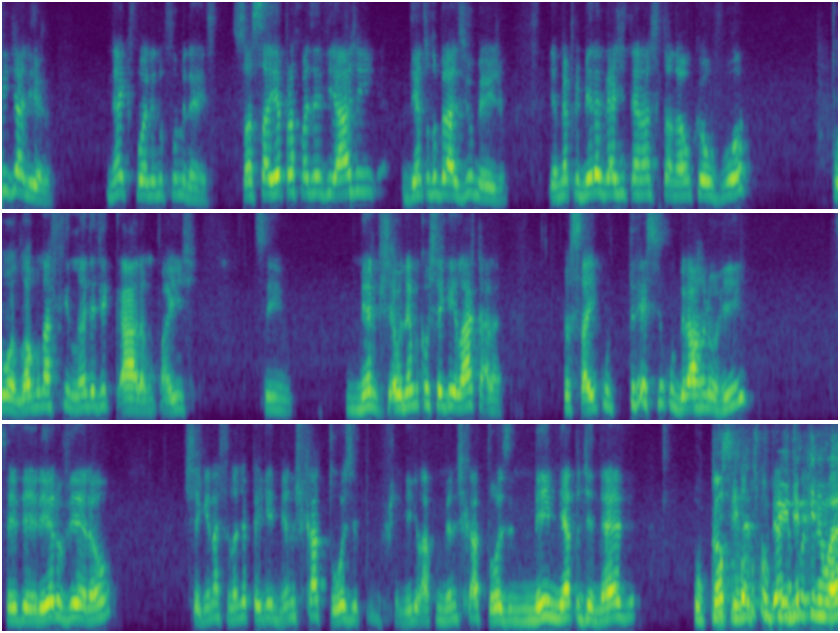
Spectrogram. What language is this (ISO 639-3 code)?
por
